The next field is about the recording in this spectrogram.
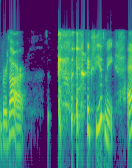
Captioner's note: coughing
